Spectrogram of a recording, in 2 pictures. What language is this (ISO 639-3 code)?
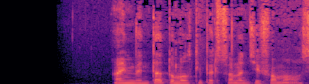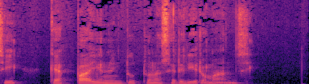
ita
